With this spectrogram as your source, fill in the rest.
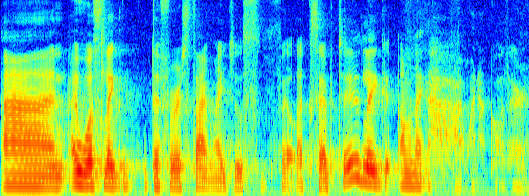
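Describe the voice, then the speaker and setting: A woman with a fairly low pitch and a Spanish accent speaks at a moderate pace, with big swings in loudness. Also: ordinary pitch variation. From Colombia (Bogota). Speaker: composer. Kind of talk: casual interview chat.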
